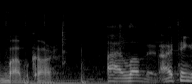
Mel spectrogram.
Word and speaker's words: Babacar: car yeah they call like my name is Baba car but I think it's easily for them calling me Baba cuz sometimes some people have a problem pronouncing Baba car I love it I think it's a great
